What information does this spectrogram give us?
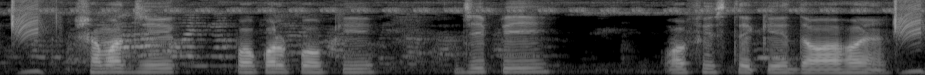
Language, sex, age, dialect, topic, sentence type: Bengali, male, 25-30, Rajbangshi, banking, question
